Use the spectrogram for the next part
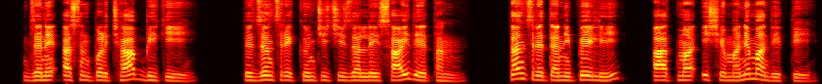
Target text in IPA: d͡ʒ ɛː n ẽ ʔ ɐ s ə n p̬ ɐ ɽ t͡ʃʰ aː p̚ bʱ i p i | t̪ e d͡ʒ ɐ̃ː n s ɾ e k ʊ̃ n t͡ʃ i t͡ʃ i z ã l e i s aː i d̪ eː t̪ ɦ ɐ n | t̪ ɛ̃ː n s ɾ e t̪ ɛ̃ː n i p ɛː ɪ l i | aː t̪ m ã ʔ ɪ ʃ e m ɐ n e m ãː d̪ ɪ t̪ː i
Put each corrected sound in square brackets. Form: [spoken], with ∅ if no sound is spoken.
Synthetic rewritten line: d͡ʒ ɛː n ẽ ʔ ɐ s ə n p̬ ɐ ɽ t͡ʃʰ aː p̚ bʱ i [k] i | t̪ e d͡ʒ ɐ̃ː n s ɾ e k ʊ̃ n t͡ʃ i t͡ʃ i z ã l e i s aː i d̪ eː t̪ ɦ ɐ n | t̪ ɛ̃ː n s ɾ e t̪ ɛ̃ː n i p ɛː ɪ l i | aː t̪ m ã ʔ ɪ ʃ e m ɐ n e m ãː d̪ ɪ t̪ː i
